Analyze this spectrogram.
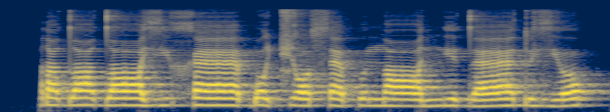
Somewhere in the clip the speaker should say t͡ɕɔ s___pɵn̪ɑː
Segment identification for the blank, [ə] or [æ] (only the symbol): æ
